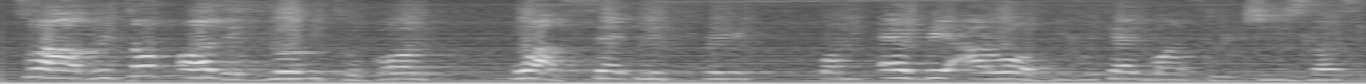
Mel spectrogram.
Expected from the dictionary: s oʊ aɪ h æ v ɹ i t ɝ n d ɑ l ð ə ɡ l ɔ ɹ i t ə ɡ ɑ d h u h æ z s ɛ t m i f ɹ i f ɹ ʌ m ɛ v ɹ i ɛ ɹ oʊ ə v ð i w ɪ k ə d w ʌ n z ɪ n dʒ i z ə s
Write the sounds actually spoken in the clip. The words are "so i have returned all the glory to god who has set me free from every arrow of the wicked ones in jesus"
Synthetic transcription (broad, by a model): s oʊ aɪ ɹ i t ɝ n ɑ l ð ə ɡ l ɔ ɹ i t ə ɡ ɑ d h u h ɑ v s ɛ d m i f ɹ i f ɹ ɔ m ɛ v ɹ i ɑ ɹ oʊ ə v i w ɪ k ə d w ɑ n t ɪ dʒ i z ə s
